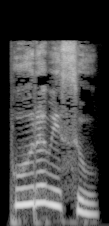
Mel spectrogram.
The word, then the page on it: ಪೂರವಿಸು: pūravisu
